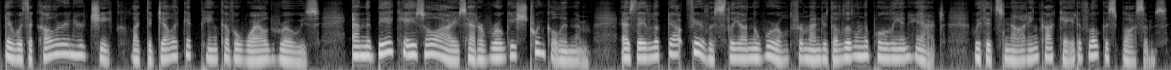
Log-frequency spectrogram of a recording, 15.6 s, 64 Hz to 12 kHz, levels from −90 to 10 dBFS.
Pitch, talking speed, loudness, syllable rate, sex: 160 Hz, 180 wpm, -17 LUFS, 4.8 syllables/s, female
